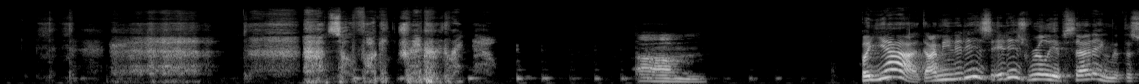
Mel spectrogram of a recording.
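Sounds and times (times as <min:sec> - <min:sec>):
deep breath drawing in a hit of marijuana: 0:00.4 - 0:03.1
speech: 0:03.3 - 0:05.0, 0:06.4 - 0:07.1, 0:08.6 - 0:11.3.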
